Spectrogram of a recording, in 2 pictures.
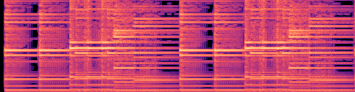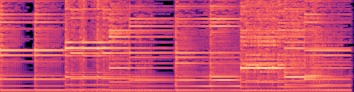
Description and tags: Unknown Angel
pad, beyond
